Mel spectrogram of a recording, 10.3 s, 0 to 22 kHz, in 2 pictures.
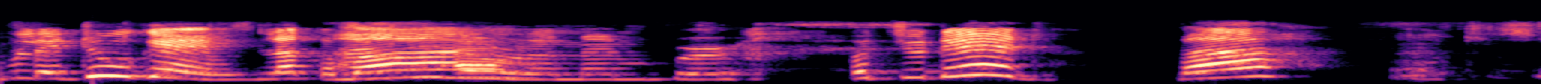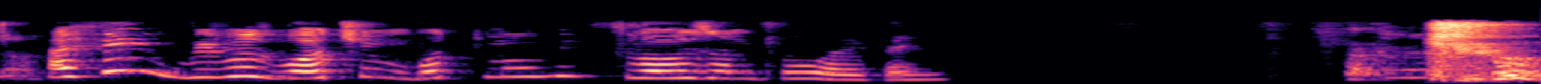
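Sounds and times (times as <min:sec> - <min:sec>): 
speech: 0:00.0 - 0:08.4, 0:09.6 - 0:10.2
older brother sneezing: 0:09.7 - 0:10.2.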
